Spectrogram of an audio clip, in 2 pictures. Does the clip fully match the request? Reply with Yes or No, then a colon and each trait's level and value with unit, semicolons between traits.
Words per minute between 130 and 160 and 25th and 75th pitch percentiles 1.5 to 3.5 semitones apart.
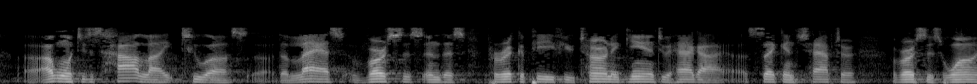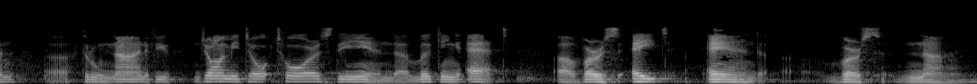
Yes: average, 140 wpm; average, 2.7 semitones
